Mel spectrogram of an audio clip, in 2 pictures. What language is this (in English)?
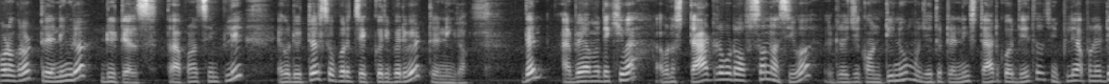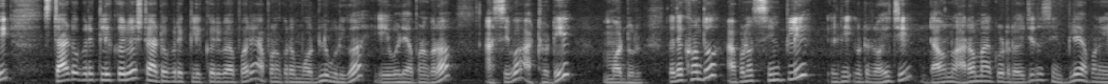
Hindi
